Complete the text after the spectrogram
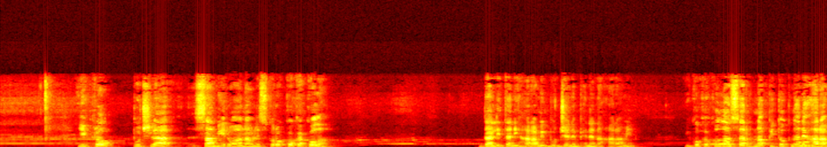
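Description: A middle-aged man speaks calmly and close up, with pauses.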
